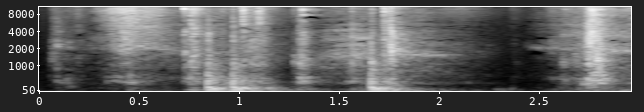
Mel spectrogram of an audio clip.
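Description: Several heavy, irregular knocks on a door, loud, each a dull thud with a short ring-out, spread over a few seconds with brief pauses between.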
